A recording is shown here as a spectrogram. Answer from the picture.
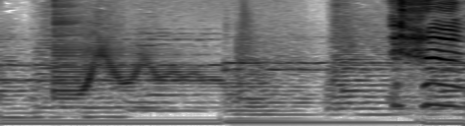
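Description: Instrumental children's backing music with a held bass line, with a springy cartoon boing sound effect, a quick wobbling up-and-down glide, about half a second in.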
